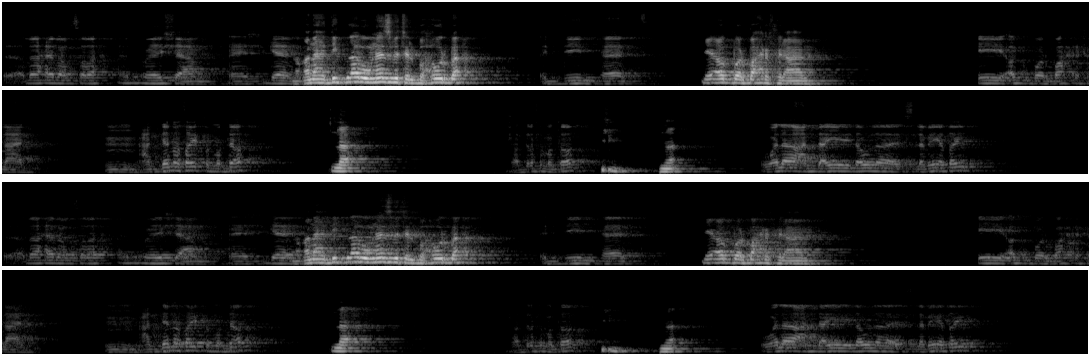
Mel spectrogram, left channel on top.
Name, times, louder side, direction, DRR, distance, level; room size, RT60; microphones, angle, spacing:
voice 1, 0.0-3.1 5.4-6.3 9.8-11.1 11.9-13.3 15.9-16.6 18.5-20.5, left 2 dB, 25° left, 1.7 m, -44 dB
voice 2, 3.0-4.8 7.0-8.1 14.2-14.5 16.9-17.0 17.4-17.7, left 5 dB, 75° left, 0.4 m, -23 dB
17.5 x 14.5 x 5.3 m
head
